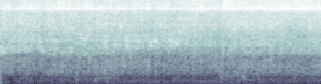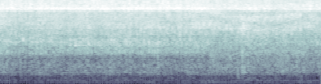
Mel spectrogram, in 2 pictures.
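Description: Katla fish pieces frying in hot oil in a pan, a loud, steady sizzling hiss that continues without a break, close and alone.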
